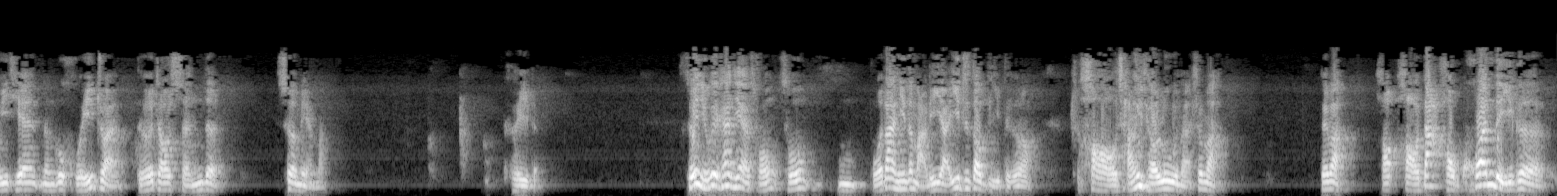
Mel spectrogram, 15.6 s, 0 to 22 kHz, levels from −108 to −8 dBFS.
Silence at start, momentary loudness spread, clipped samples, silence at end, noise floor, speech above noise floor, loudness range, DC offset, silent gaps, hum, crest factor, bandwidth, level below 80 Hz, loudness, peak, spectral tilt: 0 s; 12 LU; under 0.1%; 0.05 s; -71 dBFS; 54 dB; 10 LU; under 0.1%; none; none; 16 dB; 8.4 kHz; -58 dBFS; -18 LUFS; -2 dBFS; -6.5 dB/octave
